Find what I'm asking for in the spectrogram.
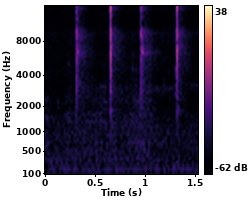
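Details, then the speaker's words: Mustang fuel injector number seven triggered by a homemade 9-volt battery and switch tester: four crisp clicks about a third of a second apart as the solenoid opens properly; whether it sprays cleanly is unknown. "You hear it? That's that little selenoid triggering."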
